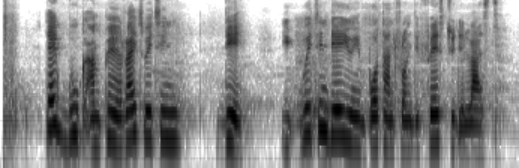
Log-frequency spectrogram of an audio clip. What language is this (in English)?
Nigerian Pidgin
